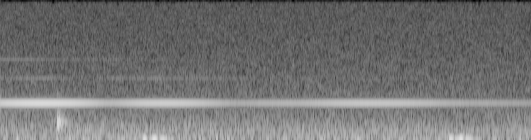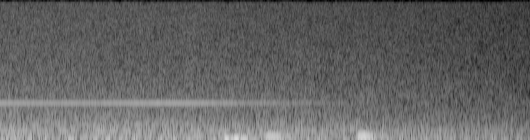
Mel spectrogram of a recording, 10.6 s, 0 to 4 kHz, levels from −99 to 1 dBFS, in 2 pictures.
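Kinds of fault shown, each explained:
No faults can be heard anywhere in this audio.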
